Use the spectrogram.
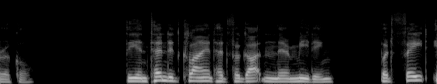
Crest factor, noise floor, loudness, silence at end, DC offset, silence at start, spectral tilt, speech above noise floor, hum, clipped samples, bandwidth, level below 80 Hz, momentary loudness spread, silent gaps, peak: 16 dB; under -90 dBFS; -25 LUFS; 0 s; under 0.1%; 0 s; -8.5 dB/octave; over 66 dB; none; under 0.1%; 11 kHz; -68 dBFS; 12 LU; none; -8 dBFS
